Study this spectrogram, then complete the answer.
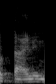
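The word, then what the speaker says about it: ptyalin: देते हैं एलेज को टाइलिन भी बोला जाता है टाइलिन का आप स्पेलिंग देखेंगे तो पटी वाई एल आई ए होता है पी साइलेंट होता है इसमें ठीक है एंजाइम मतलब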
